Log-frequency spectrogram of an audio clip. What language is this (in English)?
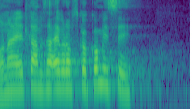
Czech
